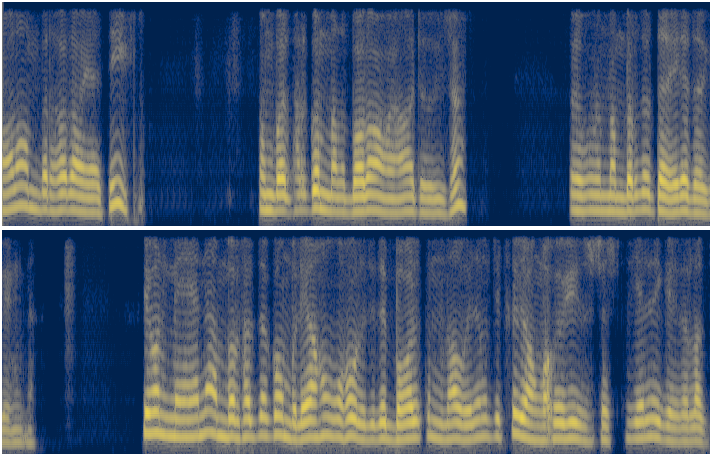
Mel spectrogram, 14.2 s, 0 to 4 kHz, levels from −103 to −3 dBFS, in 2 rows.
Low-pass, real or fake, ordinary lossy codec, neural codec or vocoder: 3.6 kHz; fake; none; codec, 16 kHz in and 24 kHz out, 0.9 kbps, LongCat-Audio-Codec, fine tuned four codebook decoder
